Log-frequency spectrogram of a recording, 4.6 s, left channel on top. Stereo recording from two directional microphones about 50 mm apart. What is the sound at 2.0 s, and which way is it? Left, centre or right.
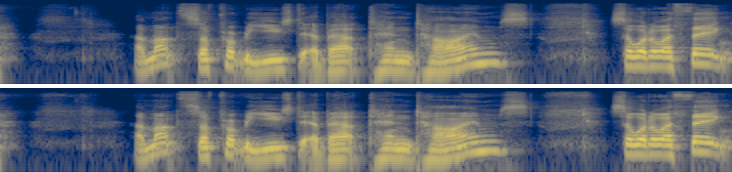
Speech, left.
